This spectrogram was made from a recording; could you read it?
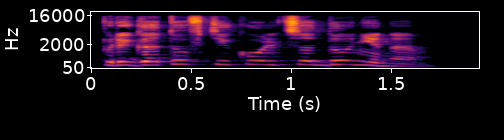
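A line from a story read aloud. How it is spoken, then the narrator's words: Plain. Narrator (Russian): говорит Решетов сестре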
